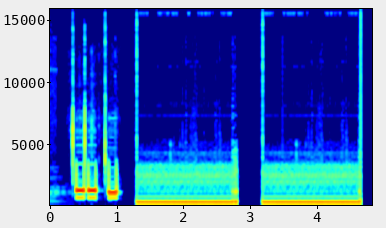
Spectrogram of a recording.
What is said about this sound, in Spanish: Y entonces, sin pensarlo más, agarré el teléfono y llamé al único número que conozco.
